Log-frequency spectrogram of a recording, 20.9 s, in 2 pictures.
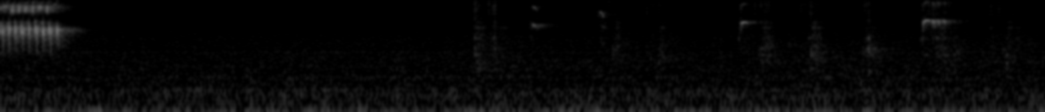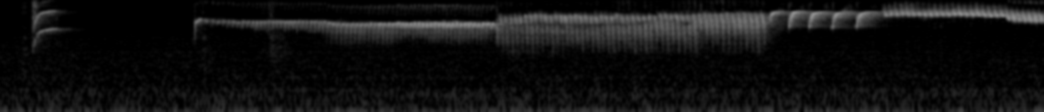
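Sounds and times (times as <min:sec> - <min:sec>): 
birds: 0:00.0 - 0:00.9, 0:07.4 - 0:11.3, 0:12.3 - 0:20.8.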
